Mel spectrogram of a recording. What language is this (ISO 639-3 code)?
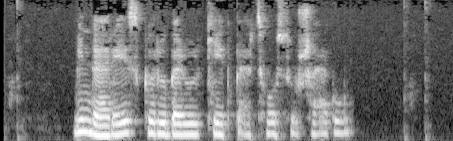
hun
